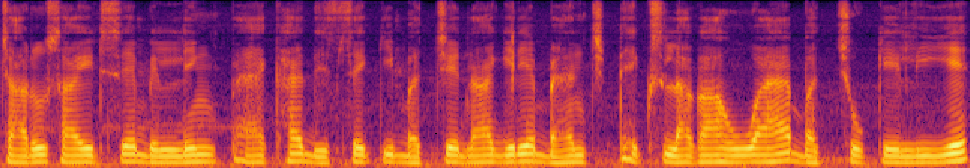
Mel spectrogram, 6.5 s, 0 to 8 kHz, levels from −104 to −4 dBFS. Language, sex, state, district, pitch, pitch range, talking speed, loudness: Hindi, male, Bihar, West Champaran, 120 Hz, 115-125 Hz, 175 wpm, -16 LUFS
